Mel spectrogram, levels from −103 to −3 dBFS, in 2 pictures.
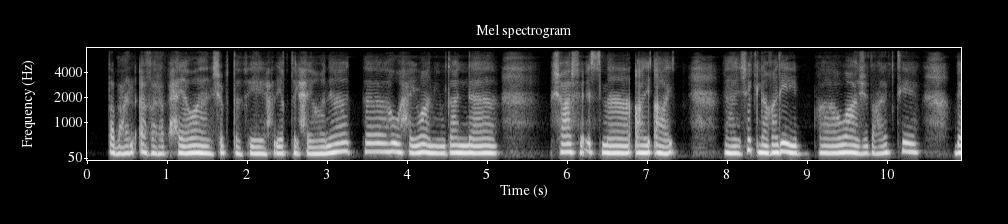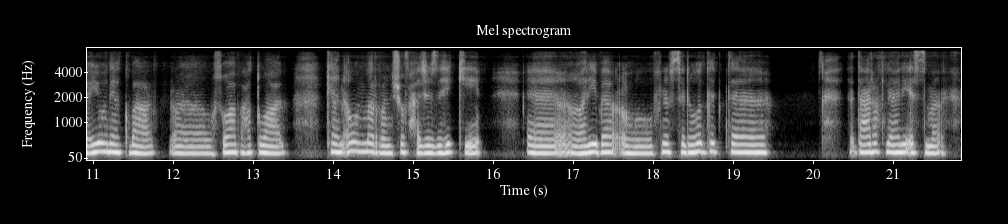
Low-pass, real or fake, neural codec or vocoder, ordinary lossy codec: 7.2 kHz; real; none; none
